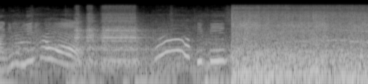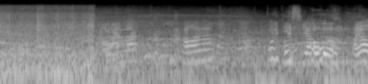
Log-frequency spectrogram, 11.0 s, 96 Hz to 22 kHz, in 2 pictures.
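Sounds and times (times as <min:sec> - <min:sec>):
ride rushing noise: 0:03.5 - 0:07.1.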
